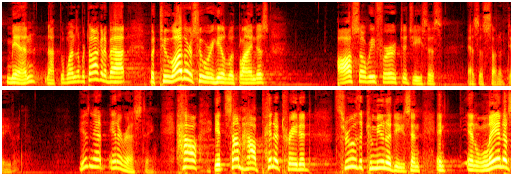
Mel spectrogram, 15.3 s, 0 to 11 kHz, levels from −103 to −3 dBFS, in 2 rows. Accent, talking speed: American, 150 wpm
